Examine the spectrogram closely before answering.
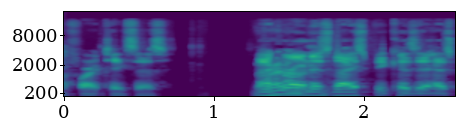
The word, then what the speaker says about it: macaron: little bit about what's going on with the macaron macaroon first uh correct my pronunciation there yeah Ma macaron is good uh macaron is a a slightly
